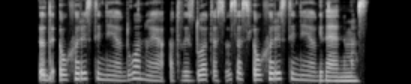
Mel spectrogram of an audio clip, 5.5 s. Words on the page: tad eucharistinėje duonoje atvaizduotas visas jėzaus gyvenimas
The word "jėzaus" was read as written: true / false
false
